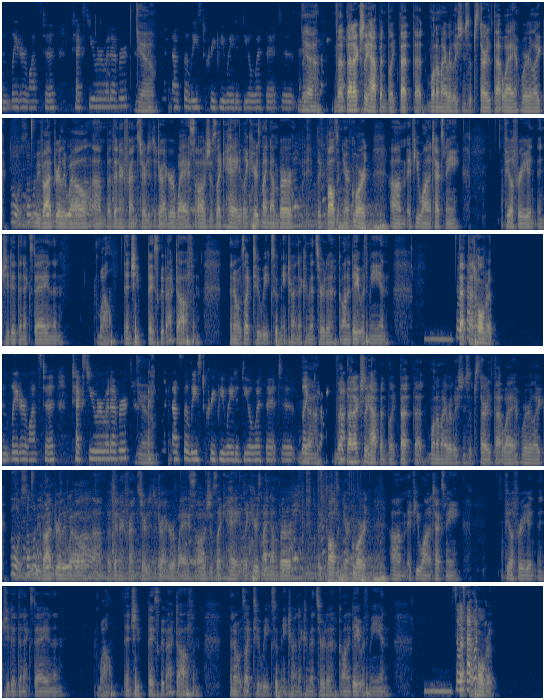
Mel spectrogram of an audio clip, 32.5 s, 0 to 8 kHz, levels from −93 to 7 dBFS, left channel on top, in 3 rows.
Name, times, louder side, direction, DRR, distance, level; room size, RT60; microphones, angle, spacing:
voice 1, 0.0-6.4 6.8-6.9 11.3-11.6 30.1-31.2, right 7 dB, 85° right, 0.4 m, -44 dB
voice 2, 2.7-3.1 5.9-6.3 6.6-10.8 11.5-20.2 20.9-22.9 23.6-29.9 30.8-31.5, left 5 dB, 85° left, 0.7 m, -38 dB
Microwave oven, 11.0-18.5, right 1 dB, 25° right, 0.6 m, -44 dB
3.5 x 3.5 x 4.3 m
head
